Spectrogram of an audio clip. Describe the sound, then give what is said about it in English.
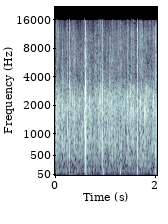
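An audience claps hands in praise of the Lord, a steady rhythmic beat of sharp, crisp claps about three per second rising above a dense, continuous wash of scattered clapping. “Can we give the Lord just a hand clap of praise for his word?”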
